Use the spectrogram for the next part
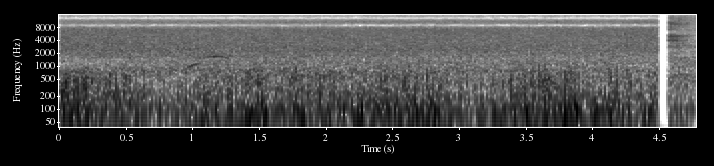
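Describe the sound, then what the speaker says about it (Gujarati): Steady roar of ocean surf breaking and washing ashore at Dumas Beach, Surat, broad and continuous with wind noise, ending in a brief cutoff. "આ તમે દરિયાનું રૂપ જોઈ શકો છો અને હું તમને એમનો અવાજ પણ સંભળાવું"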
